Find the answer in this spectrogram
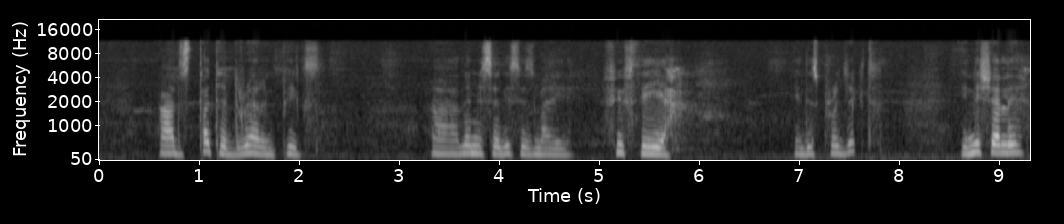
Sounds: Speech

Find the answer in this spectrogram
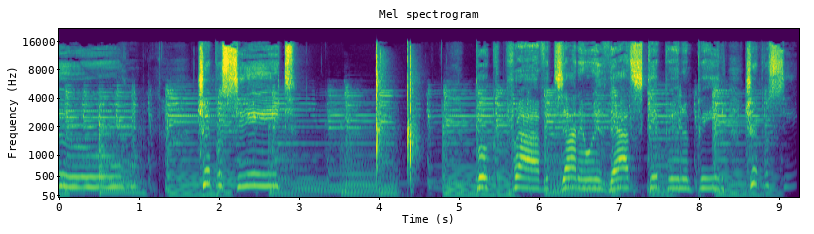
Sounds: Music, Male singing

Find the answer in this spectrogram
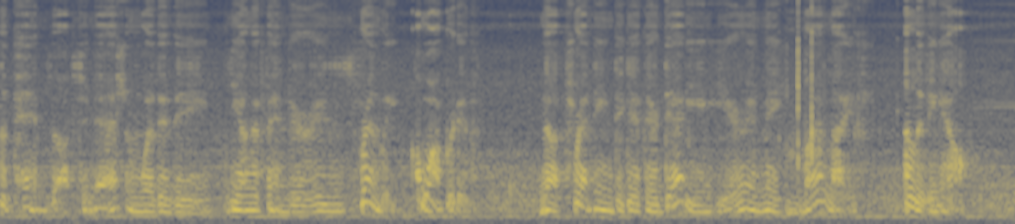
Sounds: inside a small room, Speech

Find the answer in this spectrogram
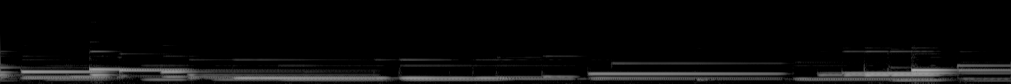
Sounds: xylophone, Glockenspiel, playing marimba, Mallet percussion

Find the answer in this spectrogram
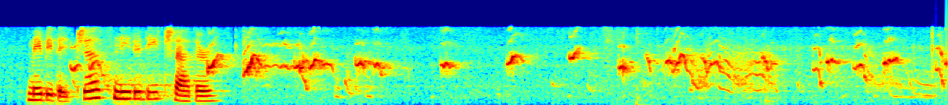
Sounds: Animal, Dog, pets, Speech

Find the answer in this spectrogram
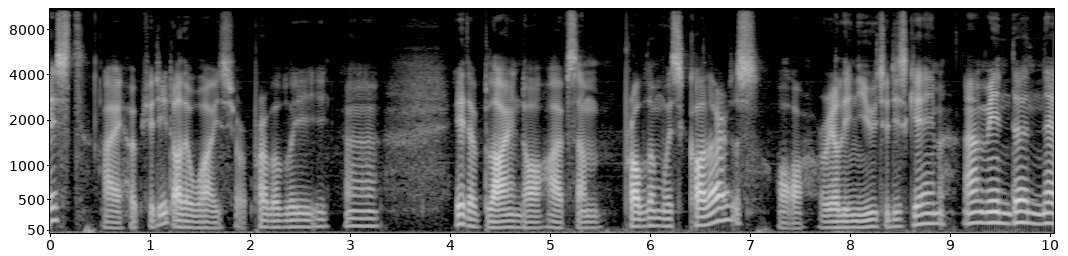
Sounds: Speech

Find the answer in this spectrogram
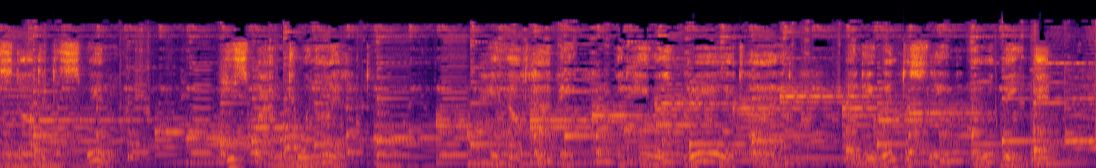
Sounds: Independent music, Music, Speech

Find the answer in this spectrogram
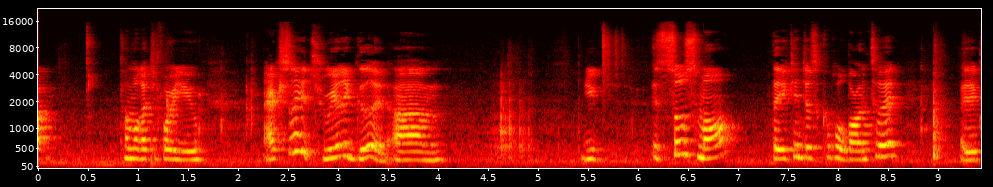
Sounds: Speech

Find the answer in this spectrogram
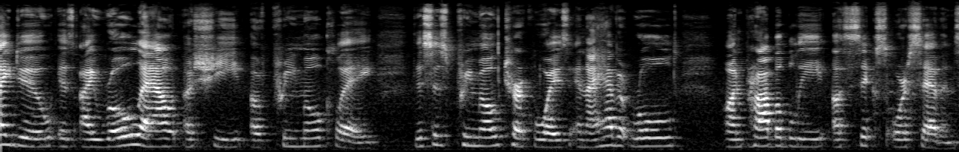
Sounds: Speech

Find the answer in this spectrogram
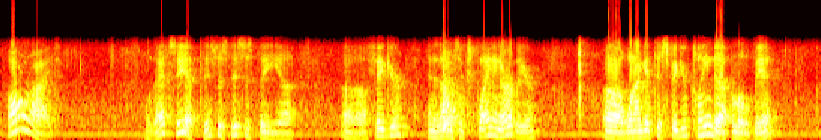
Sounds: Speech

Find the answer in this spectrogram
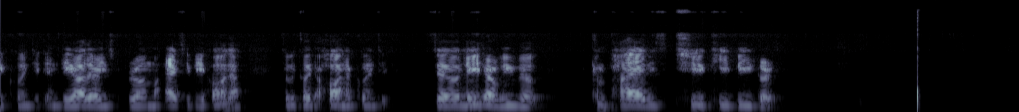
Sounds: Speech

